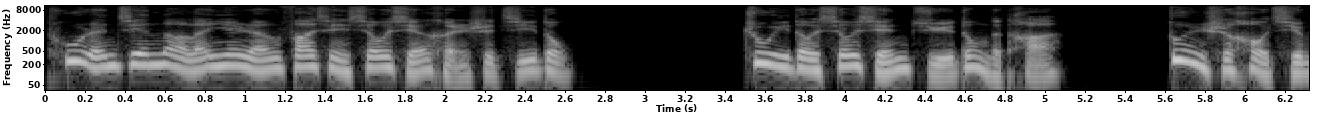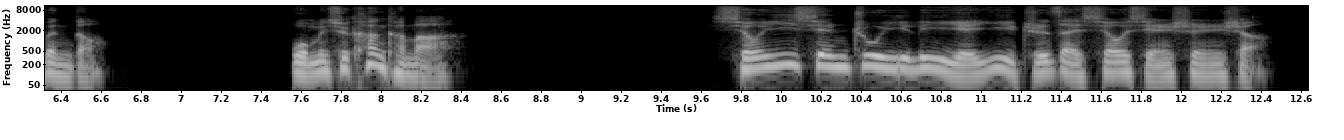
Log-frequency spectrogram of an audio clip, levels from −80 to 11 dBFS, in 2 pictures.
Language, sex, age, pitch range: Chinese, male, 20-39, 105-170 Hz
